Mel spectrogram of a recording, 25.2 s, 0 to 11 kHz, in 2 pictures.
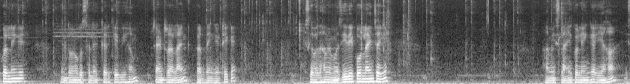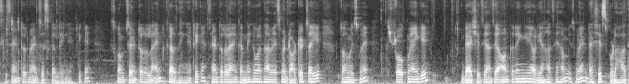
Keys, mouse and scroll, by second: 5.2 space, 7.2 alt+click, 7.4 shift+click, 8.1 alt+shift+click, 8.2 ctrl+shift+g, 10.1 Delete, 11.4 shift+click, 13.0 v.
